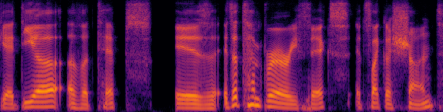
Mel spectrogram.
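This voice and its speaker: A man speaks at a medium pitch in a bright, sharp tone. The sound is dry and close with no echo, over a quiet background. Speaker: nursing tutor. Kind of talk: lecture. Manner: halting.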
